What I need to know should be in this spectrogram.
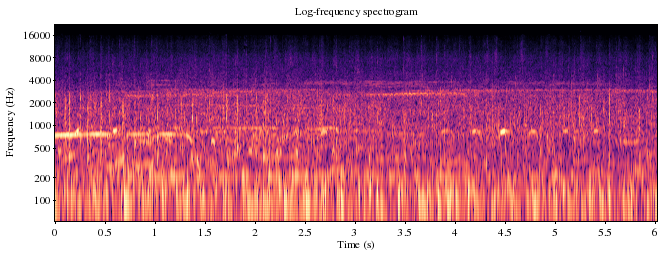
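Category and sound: crowd, crowd applause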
